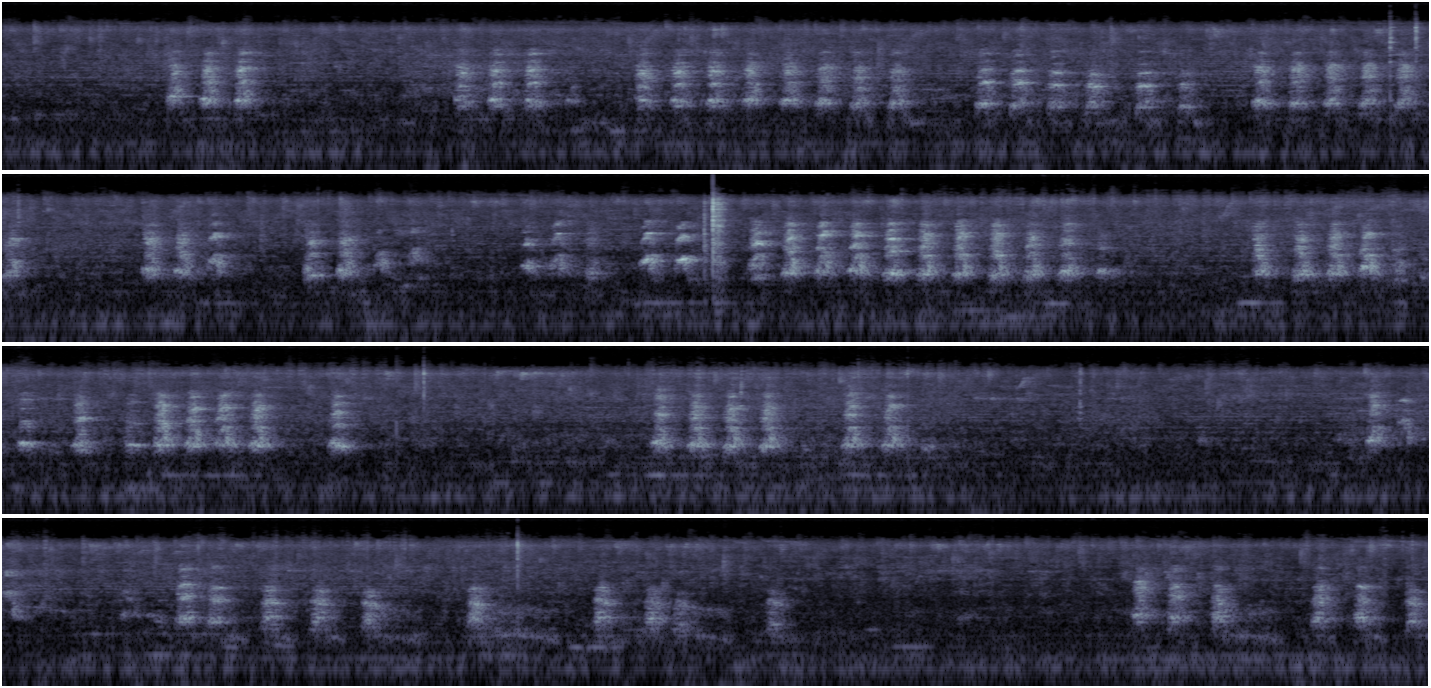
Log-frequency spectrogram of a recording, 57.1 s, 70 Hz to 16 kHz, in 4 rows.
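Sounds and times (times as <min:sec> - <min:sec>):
dog barking: 0:01.6 - 0:02.8, 0:04.5 - 0:14.7, 0:15.6 - 0:18.7, 0:19.4 - 0:25.7, 0:26.6 - 0:32.4, 0:34.9 - 0:38.1, 0:42.1 - 0:50.8, 0:54.0 - 0:57.0.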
